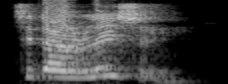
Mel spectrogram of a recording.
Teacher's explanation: So imperative sentences give commands or orders or directions. They end with a period to show the falling tone.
